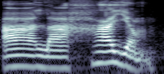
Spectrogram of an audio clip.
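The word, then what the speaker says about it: אלוהים: strong hebrea 430 que se pronuncia a laam, ¿okay? A laam.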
